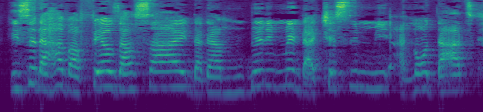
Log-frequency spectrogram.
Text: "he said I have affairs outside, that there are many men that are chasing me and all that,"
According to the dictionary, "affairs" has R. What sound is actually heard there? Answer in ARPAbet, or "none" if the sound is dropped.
L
